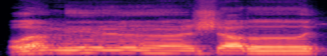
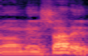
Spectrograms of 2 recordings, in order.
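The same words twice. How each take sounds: First: Slow chant, hummed min and doubled r; correct, held wa min syarri. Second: Plain quick min and short r in syarri; wrong, unheld wa min syarri. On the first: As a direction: draw out min, press the r of syarri. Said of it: "tapi wa min syarri". (wa min syarri benar, didengungkan pelan) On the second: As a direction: say wa min syarri without hum or held r. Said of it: "Jangan wa min syarri". (wa min syarri salah, tanpa dengung) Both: Shown as a demonstration.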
